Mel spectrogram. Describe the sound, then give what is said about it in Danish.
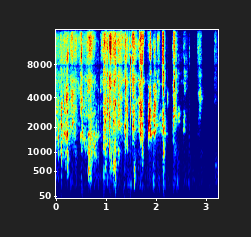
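Crinkly paper rustling and crumpling as it is pulled from an inside pocket, a dense burst of dry crackles that thins into a few separate scrunches near the end, with no voices. “Det lyder som papir fra inderlommen.”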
